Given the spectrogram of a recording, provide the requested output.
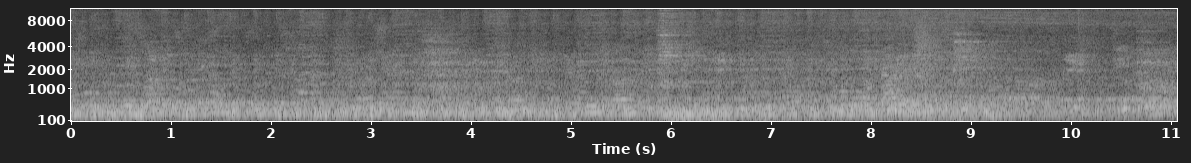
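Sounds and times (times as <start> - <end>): background music: 0.0 - 11.0
voices echoing in a hall: 0.0 - 11.0.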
